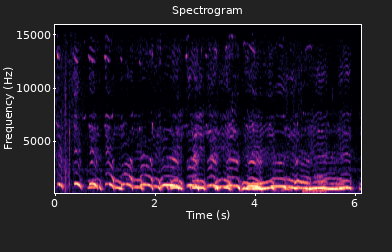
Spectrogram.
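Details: Several Long Coat German Shepherd puppies at play in the rain, giving a continuous chorus of overlapping high-pitched whimpers and squeaky arched yelps, rising and falling quickly, with a longer drawn-out whine toward the end.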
